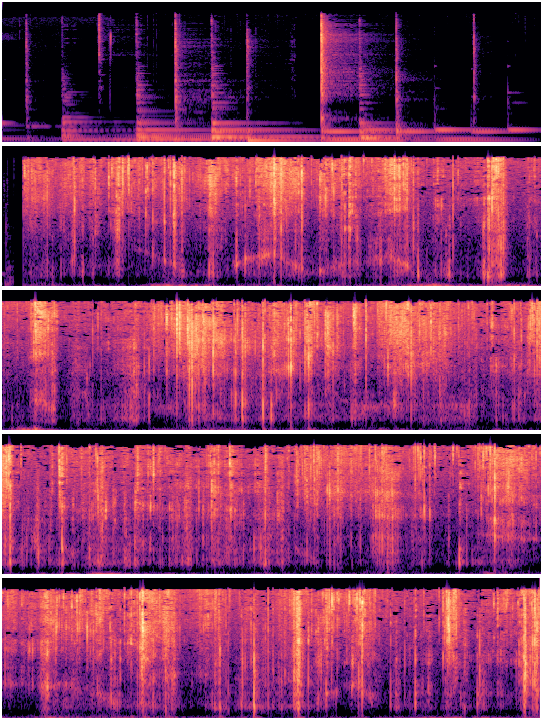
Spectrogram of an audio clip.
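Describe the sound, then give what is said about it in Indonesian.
After a short tonal musical bit, loud crunching of someone biting and chewing cireng, a crispy fried snack, goes on steadily for about sixteen seconds, with irregular crackly bites and no talking. “Nah, itu kemudian uh, kita konsumsi bisa dikasih bumbu royco lagi atau dikasih balado atau pakai saus atau bisa pakai sambal buatannya teman-teman nih nah coba kita rasain ya pasti kriuk-kriuk”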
